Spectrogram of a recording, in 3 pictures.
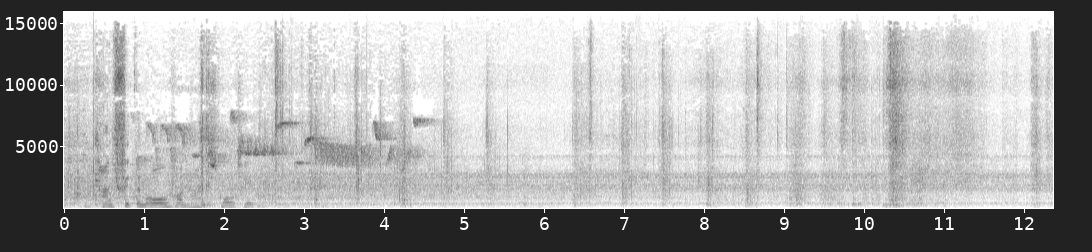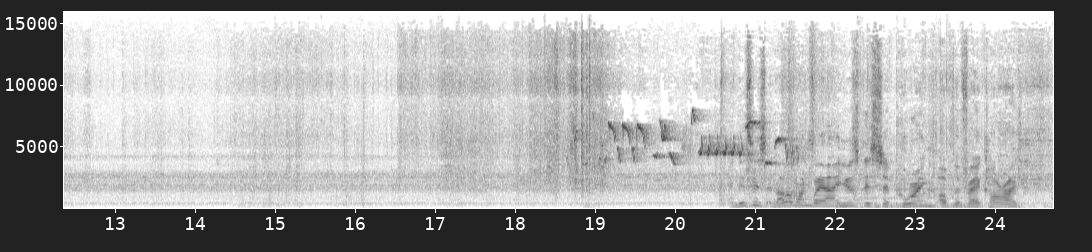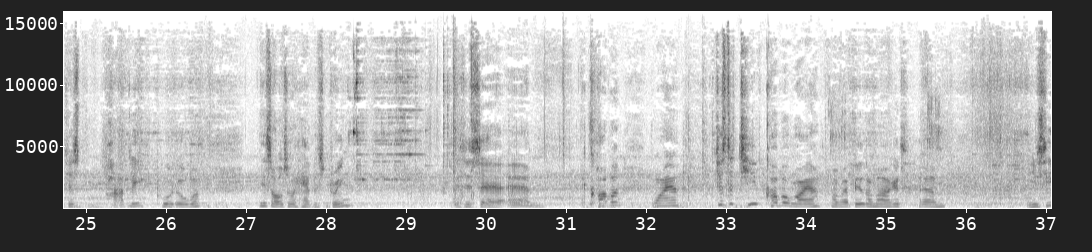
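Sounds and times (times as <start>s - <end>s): footsteps on gravel: 0.0s - 13.6s.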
